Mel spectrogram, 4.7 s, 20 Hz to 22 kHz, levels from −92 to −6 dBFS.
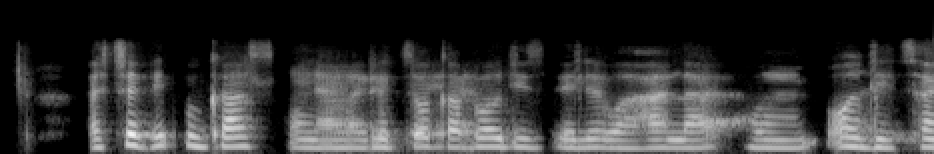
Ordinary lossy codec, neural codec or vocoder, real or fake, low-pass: none; codec, 16 kHz, 0.8 kbps, ZipCodec; fake; none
